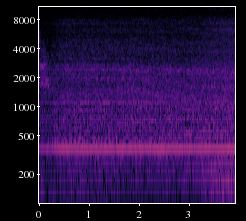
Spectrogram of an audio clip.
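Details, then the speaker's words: 2003 Toyota Corolla 1.8 L 4-cylinder with AC, starting and idling just after accessory drive belt replacement, in Arizona summer heat: even steady idle, constant low hum, no chirp or squeal; normal idle. "Alright, go ahead and start up. There we go. New belt."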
